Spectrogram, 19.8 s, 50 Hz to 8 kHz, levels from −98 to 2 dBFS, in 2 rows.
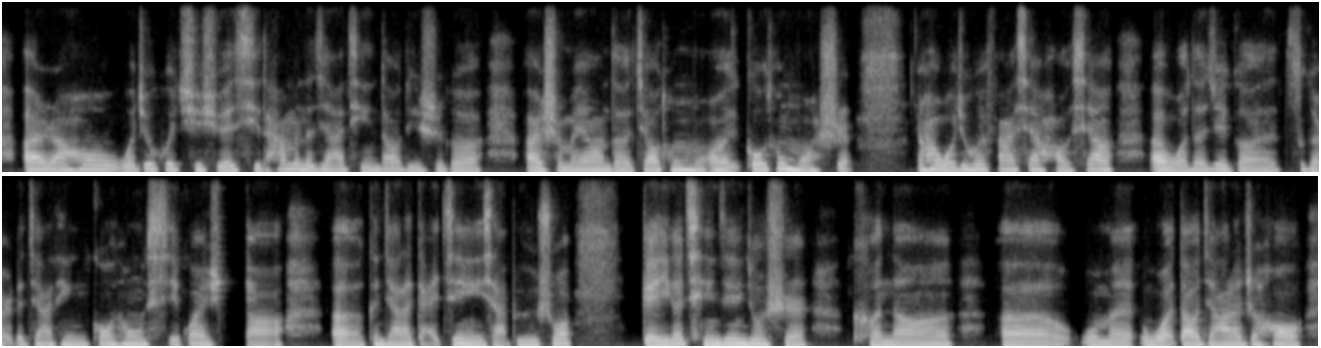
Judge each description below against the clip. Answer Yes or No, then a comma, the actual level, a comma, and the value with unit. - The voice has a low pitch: No, high, 190 Hz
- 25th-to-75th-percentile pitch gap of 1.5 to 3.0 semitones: Yes, average, 2.7 semitones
